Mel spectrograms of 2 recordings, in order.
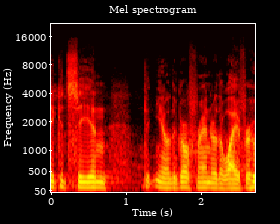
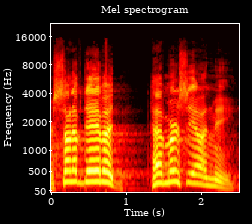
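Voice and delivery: very loud, high plea; crying out harder; 11 semitones higher, 12 dB louder than usual. Acted. Beggar refusing to be silenced, crying out all the more. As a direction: call out all the more, at full voice. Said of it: "he kept crying out all the more".

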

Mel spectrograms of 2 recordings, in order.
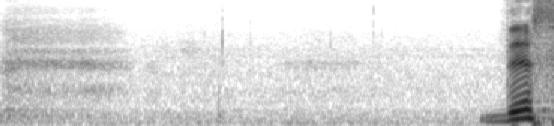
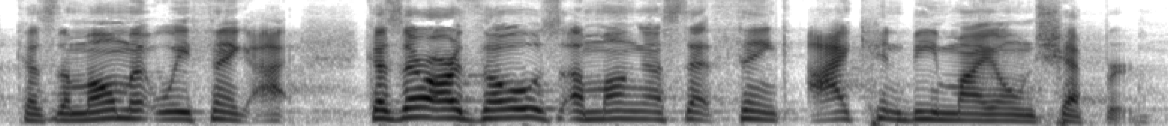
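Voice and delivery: rising, louder preaching, pressing the point; preaching at full force; 4 semitones higher, 5 dB louder than usual. Acted. Preacher challenging the proud congregation, louder. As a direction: preach it hard to the room.

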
